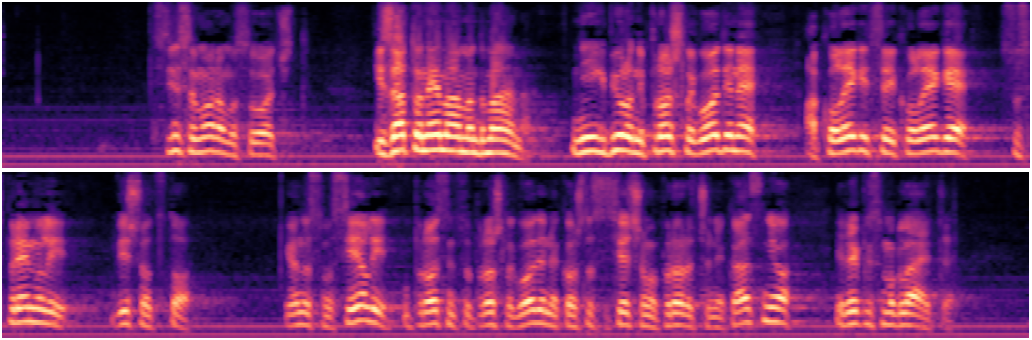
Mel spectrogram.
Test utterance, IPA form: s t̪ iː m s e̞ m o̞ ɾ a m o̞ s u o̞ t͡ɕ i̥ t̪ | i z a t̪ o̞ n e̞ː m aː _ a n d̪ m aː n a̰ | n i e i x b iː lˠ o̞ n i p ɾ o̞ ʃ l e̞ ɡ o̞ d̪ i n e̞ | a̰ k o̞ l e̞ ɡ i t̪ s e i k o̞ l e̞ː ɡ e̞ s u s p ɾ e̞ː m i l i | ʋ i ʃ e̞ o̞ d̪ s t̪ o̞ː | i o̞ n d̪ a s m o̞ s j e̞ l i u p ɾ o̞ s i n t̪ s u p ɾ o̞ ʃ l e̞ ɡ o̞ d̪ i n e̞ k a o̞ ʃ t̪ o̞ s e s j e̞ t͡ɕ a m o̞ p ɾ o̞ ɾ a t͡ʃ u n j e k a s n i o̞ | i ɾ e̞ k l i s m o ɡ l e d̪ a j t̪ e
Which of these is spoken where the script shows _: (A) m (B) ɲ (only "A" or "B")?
A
